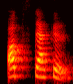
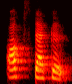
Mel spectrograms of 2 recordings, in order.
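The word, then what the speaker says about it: obstacle: होता है अब right answer is option C ऑब्स्ट कल ऑब्स्ट कल पी आर ओ जी आर ई डबल एस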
